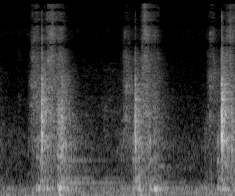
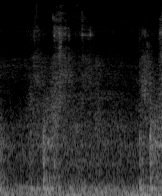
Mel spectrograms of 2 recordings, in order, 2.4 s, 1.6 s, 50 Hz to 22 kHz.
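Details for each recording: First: RockShox Recon air fork on a mountain bike, under 500 miles, clicking or knocking when compressed all the way down: six sharp knocks about one per second at full compression, fixable with a service. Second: RockShox Recon fork, previously clicking at full compression, after fix: only soft air and rubbing sounds over two compressions, no click; fork now quiet.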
